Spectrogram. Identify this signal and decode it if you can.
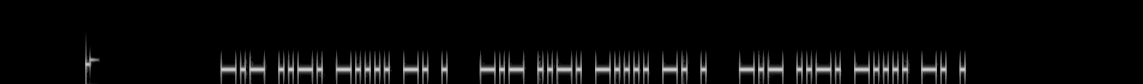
Morse code, heard as a keyed tone, about 25 wpm, 700 Hz. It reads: KF6NE KF6NE KF6NE
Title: USA Call Signs Repeated 3x 25wpm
